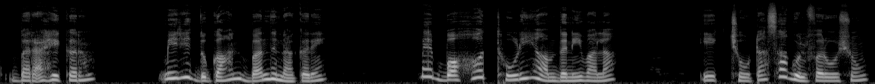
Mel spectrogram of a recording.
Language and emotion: Urdu, fearful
